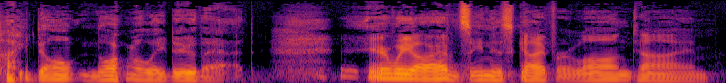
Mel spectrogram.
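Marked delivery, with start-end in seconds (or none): 0.0-1.8 laughing repeat. Real, not acted. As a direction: chuckle through don't normally do that. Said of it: "If you know me at all".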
